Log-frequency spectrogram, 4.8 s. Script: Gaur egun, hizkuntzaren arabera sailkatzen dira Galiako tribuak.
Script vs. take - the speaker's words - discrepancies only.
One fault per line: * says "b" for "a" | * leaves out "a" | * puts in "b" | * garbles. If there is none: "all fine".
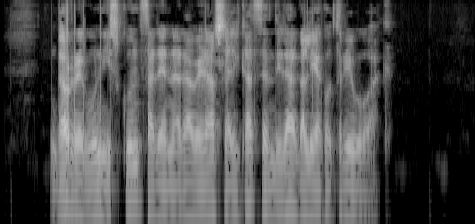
all fine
